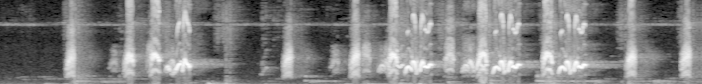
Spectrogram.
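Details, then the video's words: Sooty-headed bulbul in lure recording for catching birds: clear, bright chirps in short clusters separated by brief pauses, growing into quick bubbly runs of notes, over a quiet background. "Suara Pikat Burung Kutilang Gacorr"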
